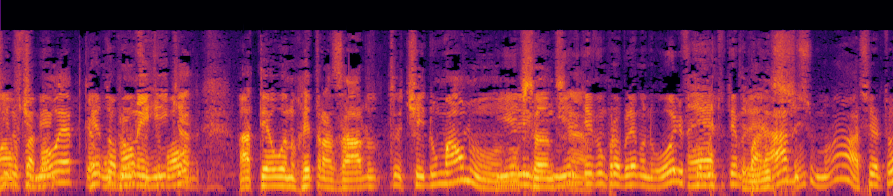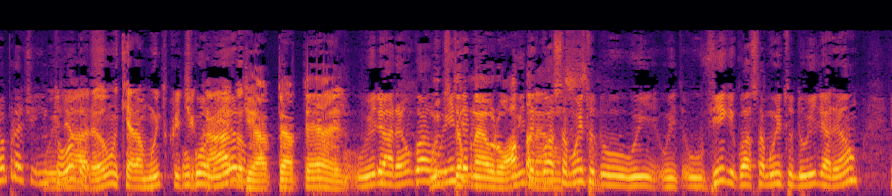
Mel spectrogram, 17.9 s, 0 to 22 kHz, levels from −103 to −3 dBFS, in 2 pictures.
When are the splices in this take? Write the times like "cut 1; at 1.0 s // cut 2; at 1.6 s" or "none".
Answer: cut 1; at 7.9 s // cut 2; at 11.4 s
